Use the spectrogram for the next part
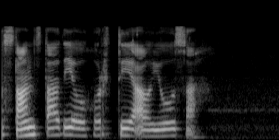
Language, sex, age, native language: Icelandic, female, 30-39, Chinese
